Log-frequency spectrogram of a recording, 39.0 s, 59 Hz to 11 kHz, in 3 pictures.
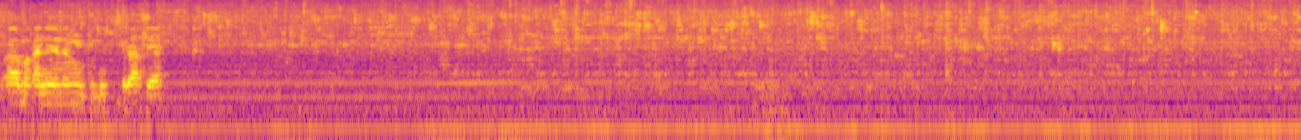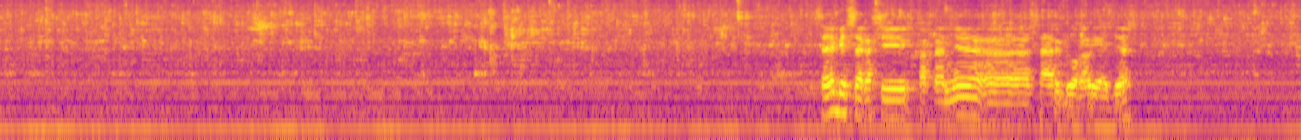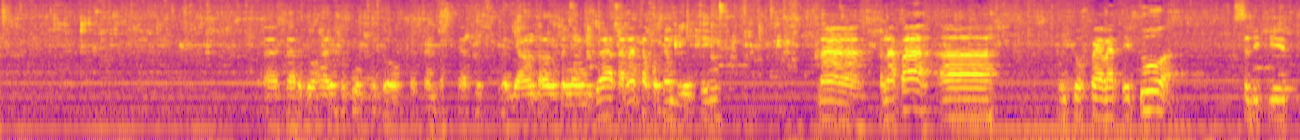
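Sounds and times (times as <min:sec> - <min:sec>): fish tank water splashing: 0:00.0 - 0:39.0.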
